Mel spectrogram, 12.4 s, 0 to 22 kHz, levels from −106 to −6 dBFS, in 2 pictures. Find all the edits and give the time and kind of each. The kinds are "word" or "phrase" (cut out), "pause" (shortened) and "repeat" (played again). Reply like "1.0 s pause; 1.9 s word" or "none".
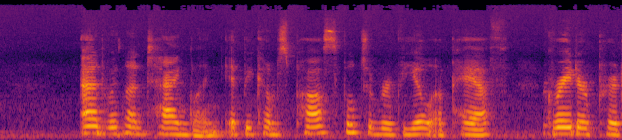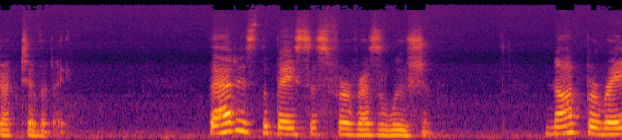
1.2 s word; 5.4 s word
